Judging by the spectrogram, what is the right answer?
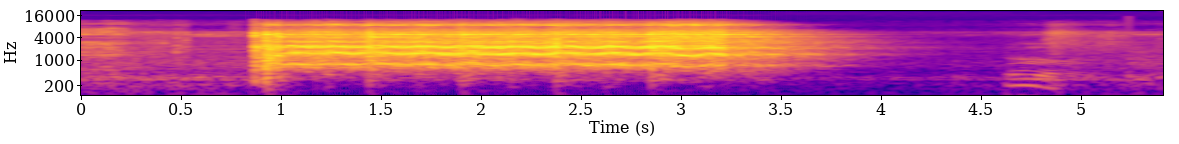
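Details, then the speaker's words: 1950 Chevrolet with stuck inline six, 6-volt starter run on 12 volts: harsh high-pitched grinding whir while cranking, about 3.5 catches a second. Suspected cracked bell housing, bad starter, overvoltage or damaged ring gear teeth. "So, I'm wondering if it's the bell housing being cracked, the starter being bad, the 6VT starter being on 12 volts, or maybe a combination of all the above. But that starter is not happy."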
